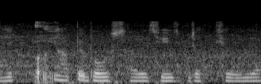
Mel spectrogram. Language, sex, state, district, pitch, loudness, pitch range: Hindi, female, Haryana, Rohtak, 165 Hz, -23 LUFS, 160-170 Hz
